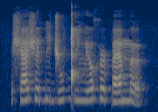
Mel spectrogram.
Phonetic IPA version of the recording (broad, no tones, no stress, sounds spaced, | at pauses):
ʃ æ ʃ e ɓ i d͡ʒ u ɡ͡ǃ i lʲ ɔ x ə˞ p æ m œ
